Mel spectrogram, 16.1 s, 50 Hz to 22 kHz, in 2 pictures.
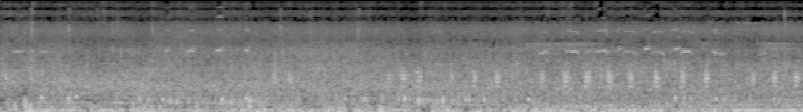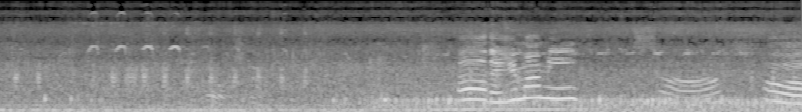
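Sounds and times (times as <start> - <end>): high duckling peeps: 3.9 - 11.4
low hum: 11.0 - 16.0.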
